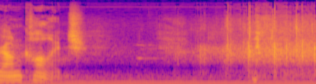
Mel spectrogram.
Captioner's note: applause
